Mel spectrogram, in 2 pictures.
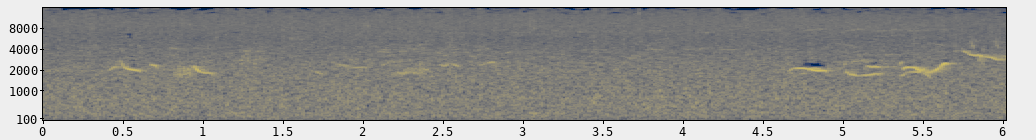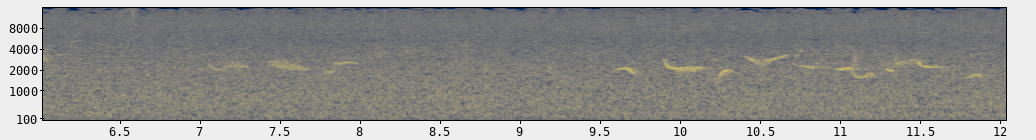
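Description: Birds chirping in several short runs of quick, twisting calls over a steady rushing outdoor background.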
